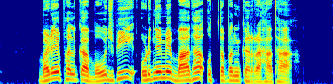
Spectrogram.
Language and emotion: Hindi, neutral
